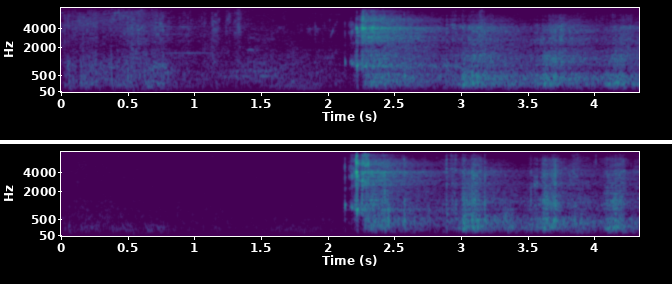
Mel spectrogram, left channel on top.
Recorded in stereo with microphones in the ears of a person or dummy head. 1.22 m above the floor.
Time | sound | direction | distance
2.1 | chewing | 45° right (ahead or behind) | 2 m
